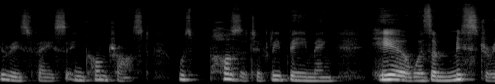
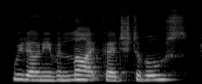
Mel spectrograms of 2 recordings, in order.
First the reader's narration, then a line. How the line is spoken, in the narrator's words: Sean said gloomily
